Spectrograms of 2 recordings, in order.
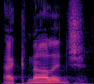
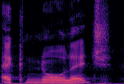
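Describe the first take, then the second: First: The middle syllable sounds like 'col' in 'college'. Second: The middle syllable sounds like the word 'know'. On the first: The speaker calls it right. "it's acknowledge like college" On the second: The speaker calls it wrong. "they think it's acknowledge. But it's not acknowledge"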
